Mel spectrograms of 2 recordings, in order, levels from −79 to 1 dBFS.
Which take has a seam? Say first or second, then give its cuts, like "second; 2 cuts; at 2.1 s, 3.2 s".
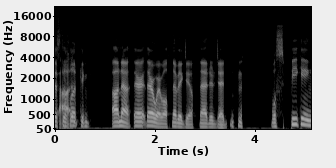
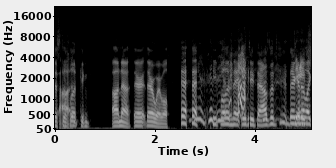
second; 2 cuts; at 2.3 s, 3.9 s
